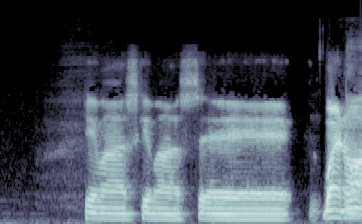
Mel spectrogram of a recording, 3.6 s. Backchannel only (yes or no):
yes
